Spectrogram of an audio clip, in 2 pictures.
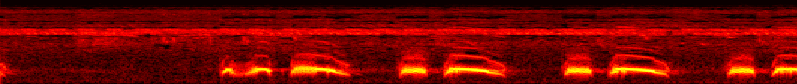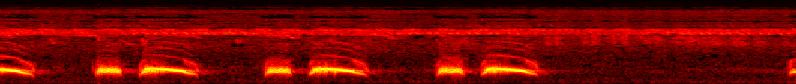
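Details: Spotted dove used as a decoy bird for trapping, giving a run of about nine short, hollow coos. Each coo has two quick parts and falls slightly at the end. The coos come in a steady series, then stop, over a constant high thin hiss.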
